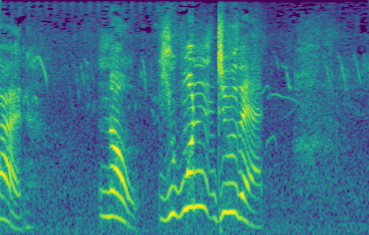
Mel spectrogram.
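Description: A young boy speaks with animation.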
